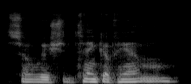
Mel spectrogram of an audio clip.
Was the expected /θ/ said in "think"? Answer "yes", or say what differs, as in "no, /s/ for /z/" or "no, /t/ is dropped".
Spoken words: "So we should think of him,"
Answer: yes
